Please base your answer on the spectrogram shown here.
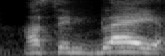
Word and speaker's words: assembleia: Olha como eu abro minha boca pra falar. Herói, assembleia. Alguém fala assembleia? Não, vamos aqui, né, na assembleia. Não dá, você tem que abrir a boca, senão não sai. Assembleia. Assembleia, senão fica assembleia. Olha só, como é que você diz veia? Veia, a sua boca fica mais fechada. Veia, né? Tomei injeção na veia. Agora, vou participar da assembleia.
